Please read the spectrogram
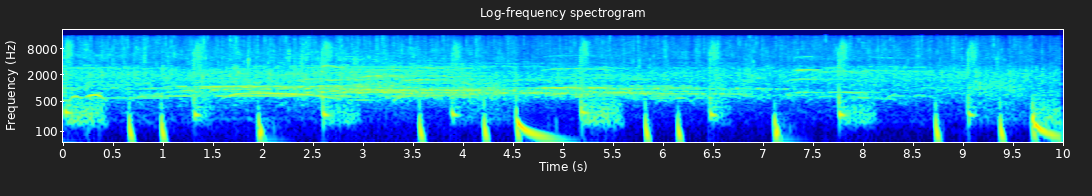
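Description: A theatre audience applauding, with music over it: deep booming hits that drop in pitch, irregularly spaced, and higher sustained tones.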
